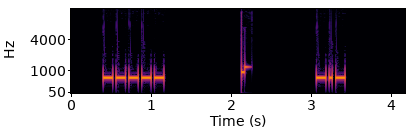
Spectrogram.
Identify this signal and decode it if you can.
Morse code, heard as a keyed tone, about 28 wpm, 700 Hz. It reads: 0 K
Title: Single Character (Letter:Number:Punctuation:Prosign) 30wpm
